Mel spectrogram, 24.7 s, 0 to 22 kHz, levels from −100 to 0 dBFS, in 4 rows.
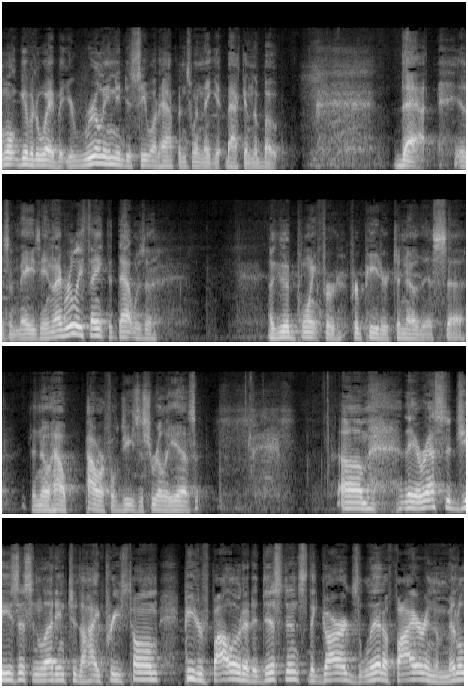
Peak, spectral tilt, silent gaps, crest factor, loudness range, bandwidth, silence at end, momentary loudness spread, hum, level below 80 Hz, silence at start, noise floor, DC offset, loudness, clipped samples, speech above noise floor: -6 dBFS; -6 dB/octave; none; 16 dB; 7 LU; 11.5 kHz; 0 s; 16 LU; none; -60 dBFS; 0 s; -63 dBFS; under 0.1%; -21 LUFS; under 0.1%; 43 dB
